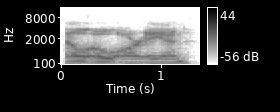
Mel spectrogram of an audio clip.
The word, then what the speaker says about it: Loran: There's another new card that I saw, Lorraine of the Third Path. Hmm. It's just like one How of do you the new spell it? cards. It's Loran of the Third Path.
